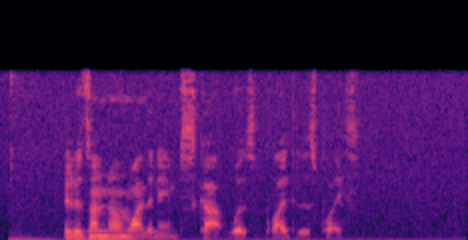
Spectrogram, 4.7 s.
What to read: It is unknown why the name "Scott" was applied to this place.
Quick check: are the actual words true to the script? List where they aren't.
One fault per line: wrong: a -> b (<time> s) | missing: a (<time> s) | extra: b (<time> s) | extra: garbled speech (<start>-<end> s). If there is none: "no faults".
no faults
